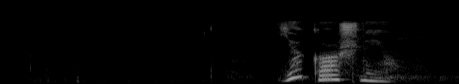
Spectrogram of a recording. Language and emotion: Russian, sad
